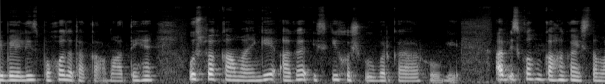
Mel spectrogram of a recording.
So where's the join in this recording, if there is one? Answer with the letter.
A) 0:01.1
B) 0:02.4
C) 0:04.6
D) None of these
C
